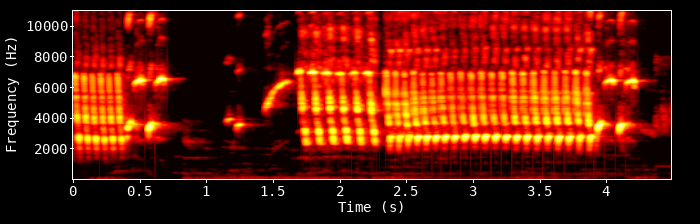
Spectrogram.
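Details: Canary song used to coax other canaries into singing, with fast stuttering notes, a rising whistle, then a long rapid trill of rhythmic pulses ending in short upward slurs; faint low hum beneath.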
